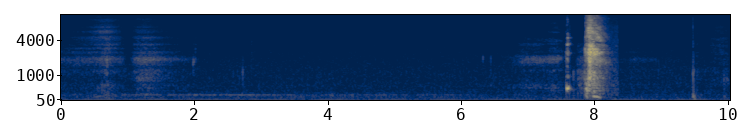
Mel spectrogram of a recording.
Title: Induced sneezes ;)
